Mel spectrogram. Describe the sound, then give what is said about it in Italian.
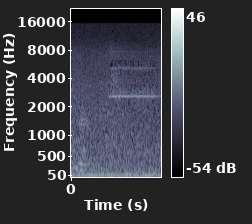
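A mobile phone belonging to someone in the audience rings, a steady high electronic tone that starts partway through and holds, moderately faint over low audience murmur. “E qualcuno di noi che ha questo telefono?”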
